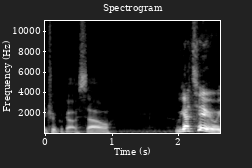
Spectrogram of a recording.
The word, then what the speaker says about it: Tripicchio: but the you know in the Old Country it's tripikio and I just grew up with the Americanized version and I keep I keep saying I'm gonna start saying tropicio because it's just like spelled like Pinocchio and it's just easier for people to get but then I always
